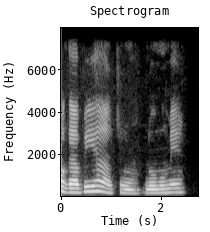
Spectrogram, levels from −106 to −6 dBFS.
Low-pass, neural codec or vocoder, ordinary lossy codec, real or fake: 7.2 kHz; none; none; real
